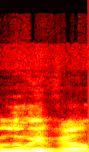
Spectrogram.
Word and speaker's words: Louisville: is it louisville or louisville how do you say it louisville you have to say it like you have marshmallows in your mouth oh this conversation with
